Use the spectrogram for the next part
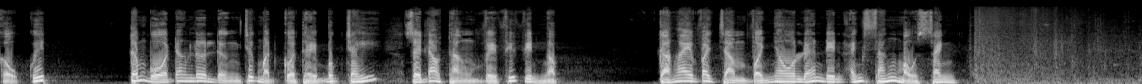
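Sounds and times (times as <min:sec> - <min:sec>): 
speech: 0:00.0 - 0:00.6, 0:01.3 - 0:05.7, 0:06.6 - 0:09.9
explosion sound effect with crackling bursts: 0:09.7 - 0:11.4.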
